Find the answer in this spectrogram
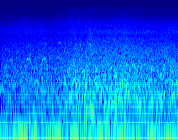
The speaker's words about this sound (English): Down at the beach, the tide is low and the water is calm. Tiny waves wrap around the point at Campus Beach.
